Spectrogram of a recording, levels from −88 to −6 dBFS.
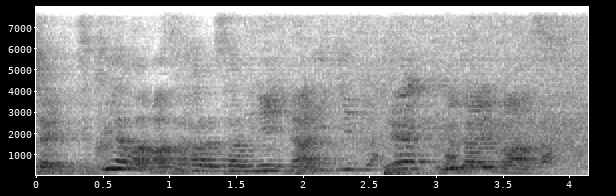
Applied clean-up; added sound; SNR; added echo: none; Bark; 17 dB; reverberation time 0.6 s.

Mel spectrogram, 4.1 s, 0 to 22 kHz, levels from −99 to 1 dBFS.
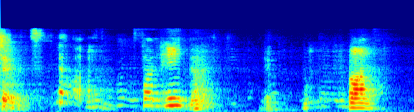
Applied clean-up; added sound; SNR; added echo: neural mask model DeepFilterNet 3.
